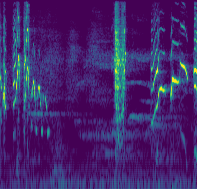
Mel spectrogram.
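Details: Oriental magpie-robin singing in the ngobra style, used as a lure to rouse other birds. Quick high chirps, a pause, a harsh buzzy burst, then rising whistled slurs.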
